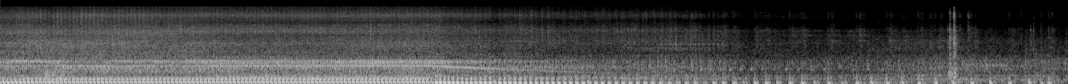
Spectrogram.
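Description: Wheel Horse lawn tractor engine running steadily under way. About four seconds in, its note drops, a whine falls in pitch, and the engine slows to slow, separate firing pulses as it stalls, the result of a faulty carburettor. A single click comes near the end.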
